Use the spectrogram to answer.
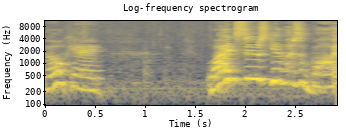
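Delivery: high, puzzled wife's voice. Acted. Pandora voiced questioning.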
